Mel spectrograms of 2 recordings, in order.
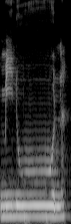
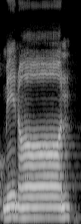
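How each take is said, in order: First: The last vowel is a closed oo sound. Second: The last vowel is an open o sound. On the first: The speaker calls it right. "c'est le mot minoun" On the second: The speaker calls it wrong.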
